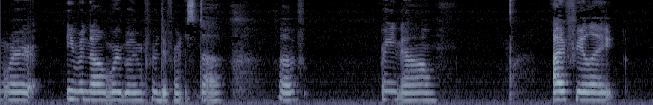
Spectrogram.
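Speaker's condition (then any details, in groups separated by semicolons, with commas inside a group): Cerebral palsy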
